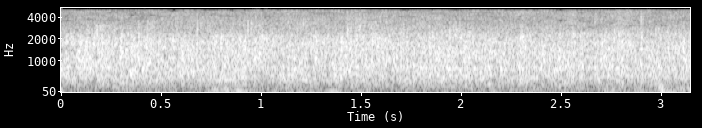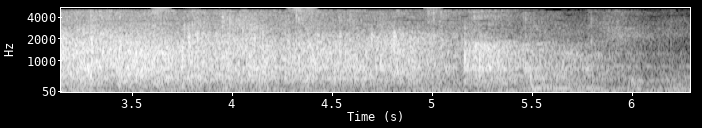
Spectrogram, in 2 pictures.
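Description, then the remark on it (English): A church audience claps during a service in a dense, steady wash of applause that holds loud for about five seconds, then thins and fades out toward the end. “I think it's okay if you want to clap.”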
